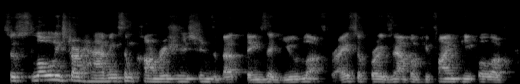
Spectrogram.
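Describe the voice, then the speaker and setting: Guy from pakistan giving finance career advice, bright voice, echoey room, keeps saying "right?". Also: medium pitch. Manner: fast, animated, conversational, lots of "right?" tags. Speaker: finance mentor. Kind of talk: mentoring Q&A answers. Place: video call.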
